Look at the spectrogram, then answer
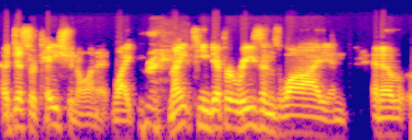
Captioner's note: chuckling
